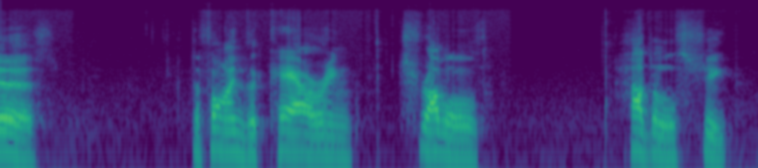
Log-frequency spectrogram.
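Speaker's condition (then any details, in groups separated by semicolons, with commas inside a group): No condition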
